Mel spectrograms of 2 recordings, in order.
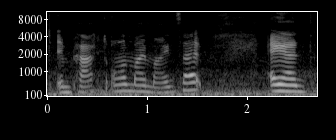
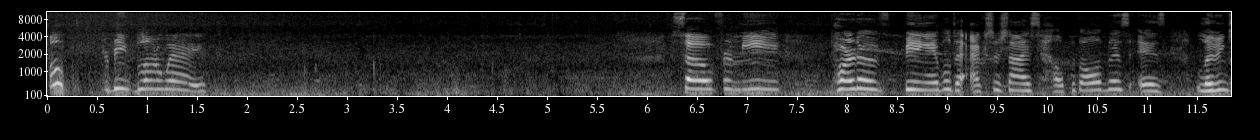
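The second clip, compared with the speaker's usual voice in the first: raised voice against the wind; shouting over wind; 4 semitones higher, 3 dB louder than usual. Real, not acted. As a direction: speak up over gusts of wind. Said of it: "hope you can hear me over the wind".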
